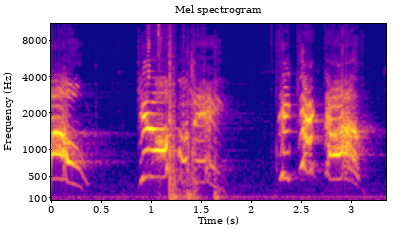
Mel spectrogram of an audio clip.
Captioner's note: phone receiver clatters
